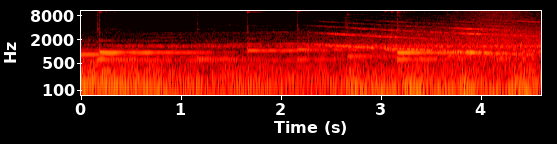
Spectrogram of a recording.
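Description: A police car siren wailing along a residential street, its rising and falling tone sweeping repeatedly over a steady low rumble of vehicle noise, fairly loud and with no voices.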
